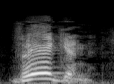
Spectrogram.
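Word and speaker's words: würgen: Did I say that right? Say, you're going to hear the authentic version. Wehrgen.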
